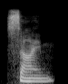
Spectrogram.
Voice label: "cyme", Indian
